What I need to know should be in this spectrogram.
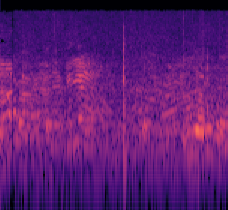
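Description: A football thuds off a player's head.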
